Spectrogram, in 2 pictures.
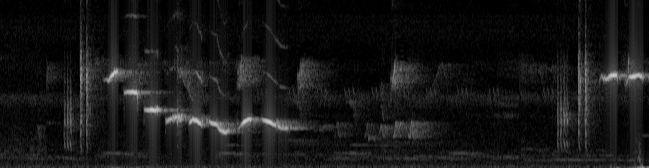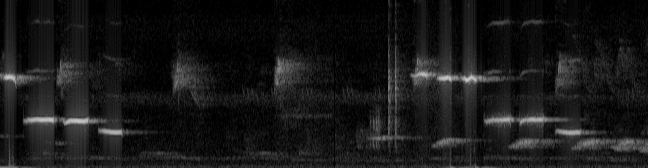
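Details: Oriental magpie-robin singing to challenge a rival: three loud phrases of swooping whistles, level piping notes and short buzzy notes, each followed by a brief pause.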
